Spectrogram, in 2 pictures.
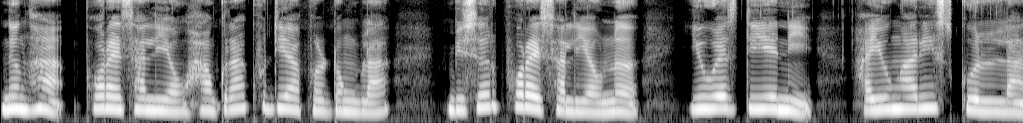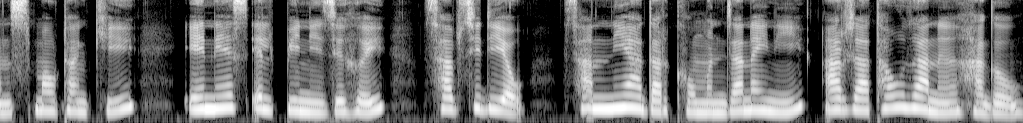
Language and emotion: Bodo, neutral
